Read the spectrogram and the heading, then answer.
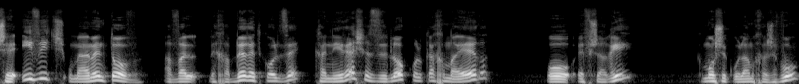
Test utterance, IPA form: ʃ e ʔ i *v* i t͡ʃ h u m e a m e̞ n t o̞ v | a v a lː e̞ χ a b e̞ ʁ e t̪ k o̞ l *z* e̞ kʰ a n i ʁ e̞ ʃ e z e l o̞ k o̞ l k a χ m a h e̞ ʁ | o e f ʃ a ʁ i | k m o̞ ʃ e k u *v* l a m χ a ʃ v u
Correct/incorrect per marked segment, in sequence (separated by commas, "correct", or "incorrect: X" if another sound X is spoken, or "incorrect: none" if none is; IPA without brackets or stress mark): correct, correct, incorrect: none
